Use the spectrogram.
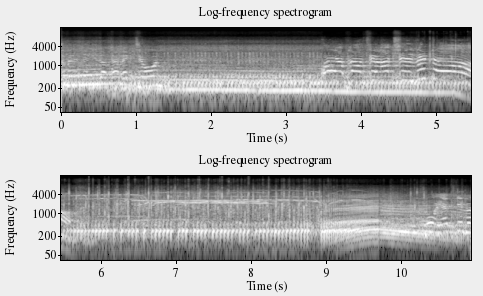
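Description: A stunt motorcycle spins donuts at a Kawasaki event in Speyer. The engine drones steadily, then rises and falls in revving sweeps with tire and exhaust noise, and a crowd and announcer are heard throughout.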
